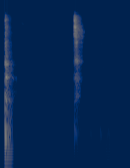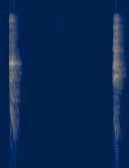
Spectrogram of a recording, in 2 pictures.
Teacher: So if I say p, t, k, h, those sounds move from the front to the back of the mouth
